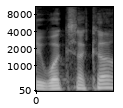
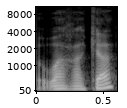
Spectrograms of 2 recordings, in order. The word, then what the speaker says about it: Oaxaca: Alors ça s'écrit Oaxaca, hein, mais on est très fort en mexicain, donc on prononce Oaxaca.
